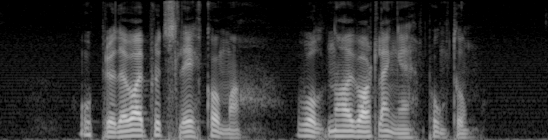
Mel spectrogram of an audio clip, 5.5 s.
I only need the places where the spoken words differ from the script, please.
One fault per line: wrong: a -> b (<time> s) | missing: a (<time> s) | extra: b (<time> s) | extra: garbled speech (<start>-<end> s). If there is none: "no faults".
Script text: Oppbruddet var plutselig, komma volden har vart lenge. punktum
no faults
